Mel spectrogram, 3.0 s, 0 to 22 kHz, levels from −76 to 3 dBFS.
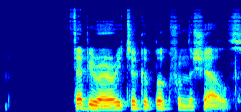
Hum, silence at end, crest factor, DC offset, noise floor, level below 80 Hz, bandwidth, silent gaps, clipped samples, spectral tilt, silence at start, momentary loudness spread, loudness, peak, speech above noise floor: none; 0 s; 18 dB; under 0.1%; -87 dBFS; -62 dBFS; 16 kHz; none; under 0.1%; -5 dB/octave; 0.9 s; 9 LU; -18 LUFS; -2 dBFS; 70 dB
